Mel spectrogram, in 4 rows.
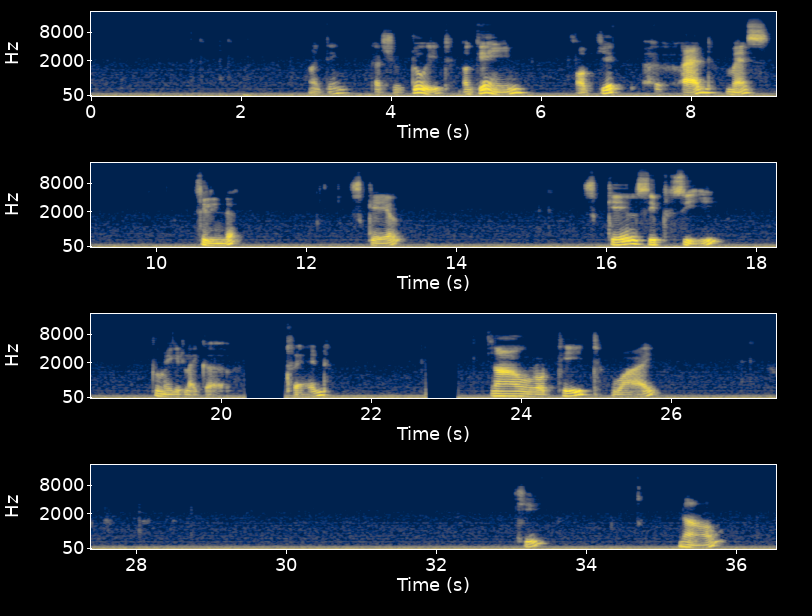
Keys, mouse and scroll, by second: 1.7 drag, 2.1-2.8 middle drag, 2.8-3.2 scroll down 2, 3.2-6.3 middle drag, 6.3-9.5 drag, 11.3-11.7 scroll down 5, 13.7 s, 16.1 s, 20.1-20.8 scroll up 8, 20.8-23.9 middle drag, 24.7 r, 27.3-27.7 scroll up 8, 28.0-28.8 scroll down 4, 28.8-31.8 middle drag.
